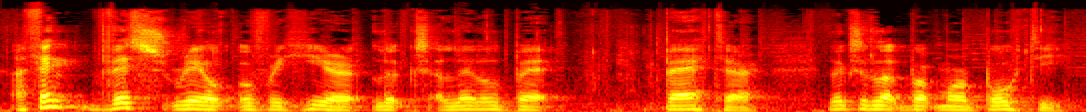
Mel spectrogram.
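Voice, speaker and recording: A man's voice: medium pitch, normal speed, breathy edge, faint music behind. A Scottish man chatting casually while building a game level, humming and muttering to himself as he concentrates. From Scotland. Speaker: Minecraft YouTuber.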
